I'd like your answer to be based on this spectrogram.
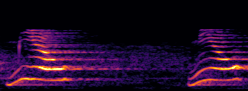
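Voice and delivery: high playful meow; cat meow. Shown as a demonstration. Teacher tells kids what a cat sounds like. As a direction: mew brightly like a kitten. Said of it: "It sounds".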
